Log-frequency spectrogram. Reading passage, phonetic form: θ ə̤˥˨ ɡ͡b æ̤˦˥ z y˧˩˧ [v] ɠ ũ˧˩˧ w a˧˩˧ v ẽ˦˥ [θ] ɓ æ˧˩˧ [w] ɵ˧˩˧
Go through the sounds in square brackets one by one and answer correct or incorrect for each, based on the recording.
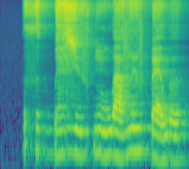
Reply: correct, incorrect, correct

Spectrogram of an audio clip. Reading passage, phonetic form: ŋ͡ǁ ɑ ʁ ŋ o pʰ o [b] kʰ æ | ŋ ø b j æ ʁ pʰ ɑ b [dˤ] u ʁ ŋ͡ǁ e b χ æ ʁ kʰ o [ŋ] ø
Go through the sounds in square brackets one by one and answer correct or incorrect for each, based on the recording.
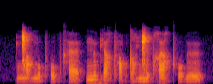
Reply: correct, correct, incorrect

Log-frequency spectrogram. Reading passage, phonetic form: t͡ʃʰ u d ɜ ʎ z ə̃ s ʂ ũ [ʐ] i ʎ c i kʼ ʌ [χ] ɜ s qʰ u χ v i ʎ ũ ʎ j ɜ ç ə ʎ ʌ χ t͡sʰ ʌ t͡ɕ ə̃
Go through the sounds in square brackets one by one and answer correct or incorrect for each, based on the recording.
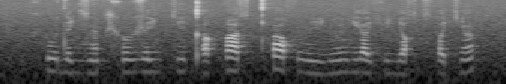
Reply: correct, incorrect

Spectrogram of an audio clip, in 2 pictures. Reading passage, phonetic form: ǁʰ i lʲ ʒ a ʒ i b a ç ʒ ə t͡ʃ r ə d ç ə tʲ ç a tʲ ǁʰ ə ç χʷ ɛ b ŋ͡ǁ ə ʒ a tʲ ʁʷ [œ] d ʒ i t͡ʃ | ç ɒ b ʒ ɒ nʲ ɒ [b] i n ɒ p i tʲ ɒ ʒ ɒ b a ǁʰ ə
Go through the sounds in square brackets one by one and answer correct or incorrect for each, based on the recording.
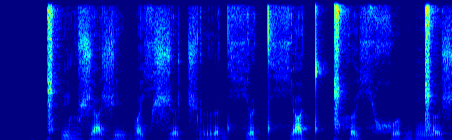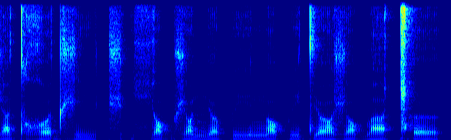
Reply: incorrect, incorrect

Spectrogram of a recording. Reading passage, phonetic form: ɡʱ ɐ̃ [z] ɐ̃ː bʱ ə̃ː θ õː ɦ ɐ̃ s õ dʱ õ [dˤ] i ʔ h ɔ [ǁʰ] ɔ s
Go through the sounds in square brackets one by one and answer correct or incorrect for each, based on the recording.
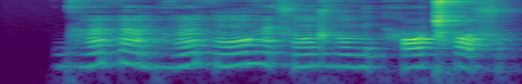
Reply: incorrect, incorrect, correct

